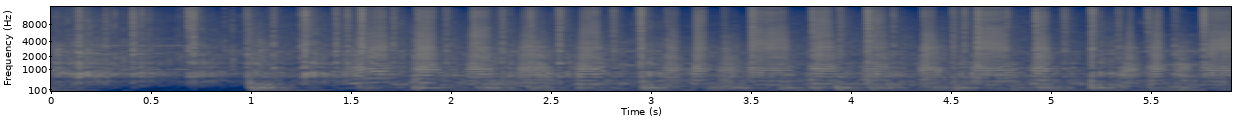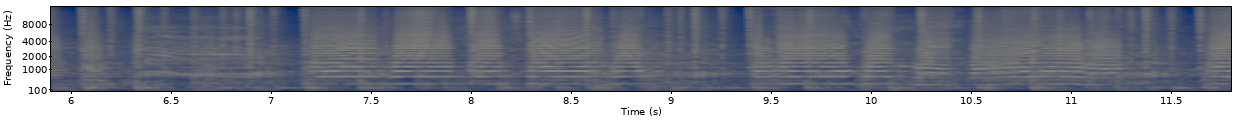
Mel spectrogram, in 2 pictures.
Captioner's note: cheers and Applause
